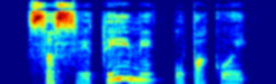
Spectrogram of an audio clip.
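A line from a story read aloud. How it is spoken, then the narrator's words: Sudden quiet singing. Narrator (Russian): вдруг тихонько запел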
